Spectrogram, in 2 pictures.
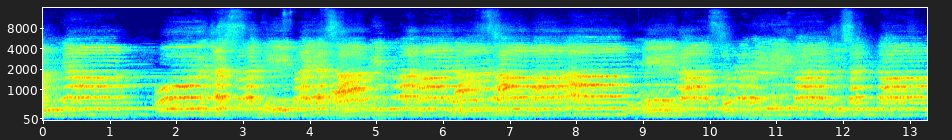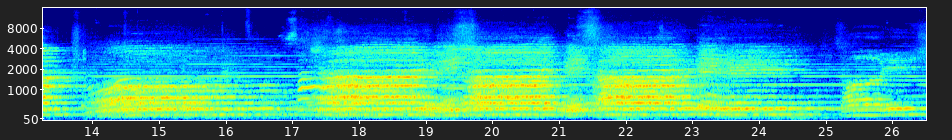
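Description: A congregation singing a devotional bhajan together in phrases, over a steady harmonium drone.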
